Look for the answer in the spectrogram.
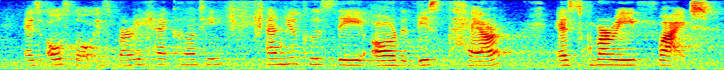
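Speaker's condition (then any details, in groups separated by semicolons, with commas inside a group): No condition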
